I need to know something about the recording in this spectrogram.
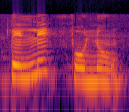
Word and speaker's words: teléfono: En la palabra teléfono. Teléfono. ¿Cuántas sílabas tiene esa palabra? Tiene 4 sílabas, ¿verdad? Entonces, su mayor fuerza de voz, ¿dónde recae? En la antepenúltima sílaba.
